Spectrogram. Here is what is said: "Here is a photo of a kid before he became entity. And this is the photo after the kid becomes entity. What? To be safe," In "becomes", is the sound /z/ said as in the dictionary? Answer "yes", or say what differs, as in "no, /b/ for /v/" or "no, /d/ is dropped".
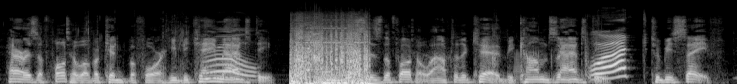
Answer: yes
